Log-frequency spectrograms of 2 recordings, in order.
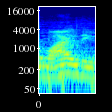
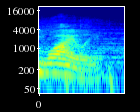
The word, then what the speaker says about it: Wily: I know, but like, even the English spelling I think is supposed to be pronounced like vile because of, you know, the way it is spelt. I think it's still supposed to be Dr. Vile here, just with the spelling.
